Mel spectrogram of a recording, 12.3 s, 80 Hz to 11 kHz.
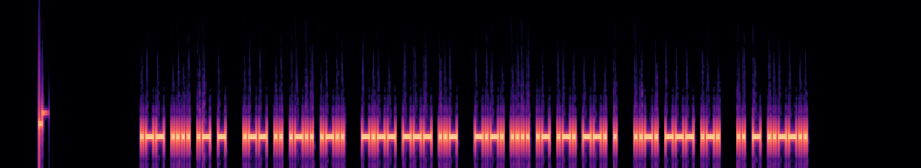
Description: Morse code, heard as a keyed tone, about 34 wpm, 700 Hz. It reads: WHAT WILL YOU CHARGE FOR IT?
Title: Sentences from Top 1000 Words - Review Part 6 - 35wpm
